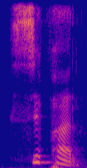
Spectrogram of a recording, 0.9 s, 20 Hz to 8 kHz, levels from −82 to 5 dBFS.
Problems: constant background noise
